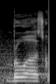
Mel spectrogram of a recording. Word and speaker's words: Brewers: Hop Coffee Brewers Brewers của em có S không nhỉ? – Dạ có. – Thế thì anh đọc đúng anh anh phát âm đúng.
